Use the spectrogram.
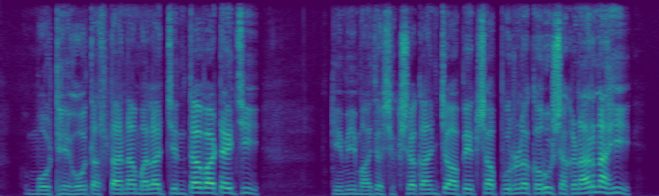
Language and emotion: Marathi, fearful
